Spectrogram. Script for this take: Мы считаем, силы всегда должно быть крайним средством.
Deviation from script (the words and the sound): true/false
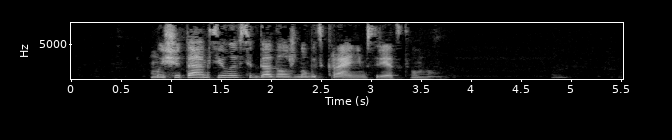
false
